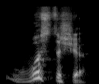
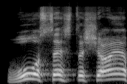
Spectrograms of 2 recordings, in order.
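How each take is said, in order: First: Worcestershire said as WUSS-tuh-sher; Worcestershire, short, three syllables; local pronunciation. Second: Worcestershire said as wor-SESS-ter-shire, every letter; Worcestershire drawn out, each syllable sounded, rising; spelled-out mispronunciation. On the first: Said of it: "How do you pronounce Worcestershire?". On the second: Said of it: "is how some people might go about it". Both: Shown as a demonstration.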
